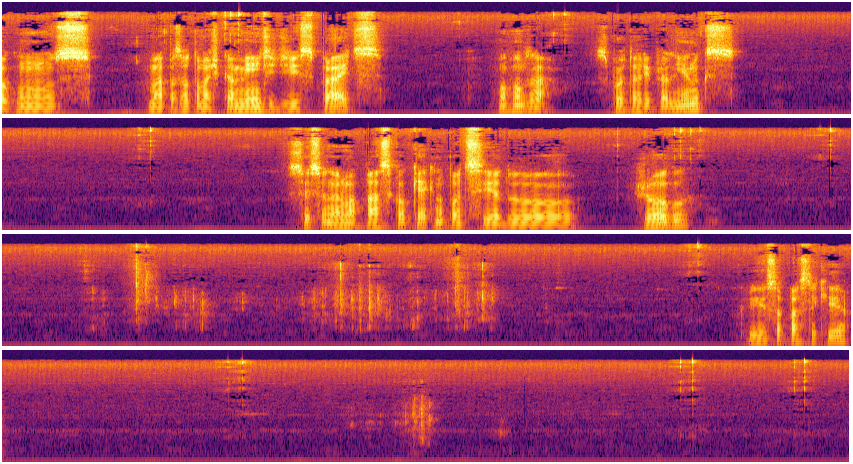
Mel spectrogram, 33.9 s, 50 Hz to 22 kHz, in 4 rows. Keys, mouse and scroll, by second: 2.4 click, 4.0 click, 5.6 click, 10.0 click, 15.3 click, 16.8 click, 18.0-22.4 typing, 24.0 click, 27.8 click, 29.3-30.2 typing, 32.4 click, 33.5 click.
